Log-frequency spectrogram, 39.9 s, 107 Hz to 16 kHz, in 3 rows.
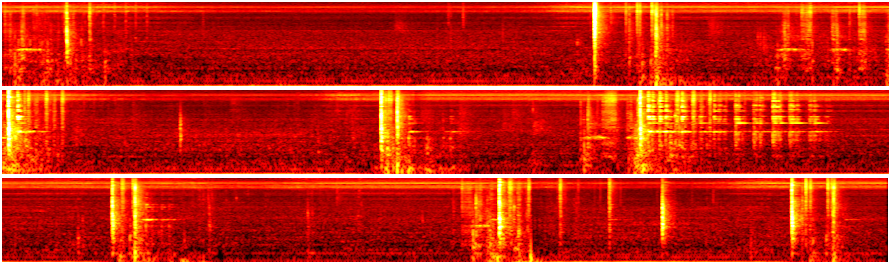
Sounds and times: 0.0s opening a Fridge door and closing 2.3s
8.8s opening a Fridge door and closing 10.4s
11.5s opening a Fridge door and closing 14.6s
18.0s opening a Fridge door and closing 20.4s
22.0s opening a Fridge door and closing 24.1s
27.7s opening a Fridge door and closing 30.0s
33.4s opening a Fridge door and closing 36.0s
38.2s opening a Fridge door and closing 39.6s

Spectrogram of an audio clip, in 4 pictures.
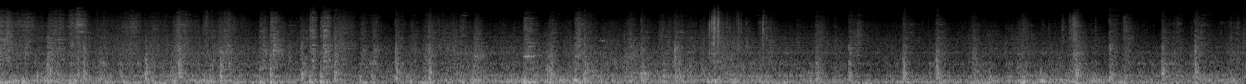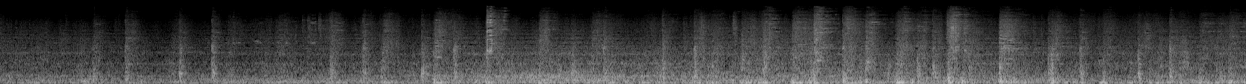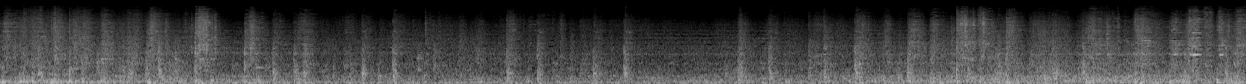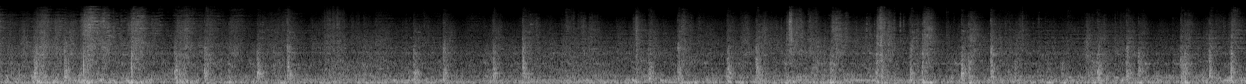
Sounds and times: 0.0s freight train at low speed passes 49.8s

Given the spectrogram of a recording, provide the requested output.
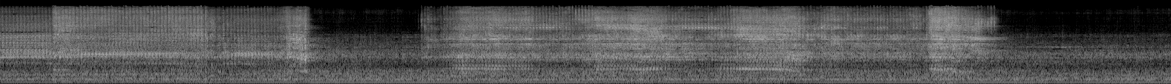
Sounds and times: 0.0s saw 3.3s
4.2s saw 10.1s

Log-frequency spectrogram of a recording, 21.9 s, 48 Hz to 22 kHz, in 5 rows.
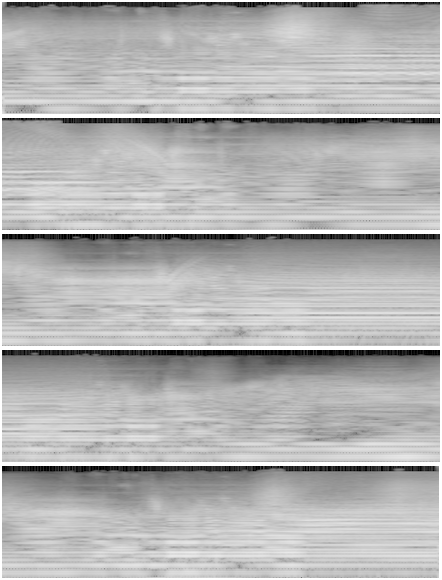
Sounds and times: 0.0s crunchy soul smeltin bass cronk 15.6s

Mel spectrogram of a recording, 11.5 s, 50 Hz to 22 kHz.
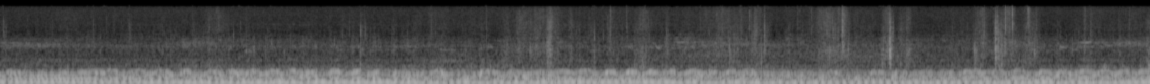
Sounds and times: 0.0s Birds in the bg 11.5s
0.0s bears waking up 11.5s

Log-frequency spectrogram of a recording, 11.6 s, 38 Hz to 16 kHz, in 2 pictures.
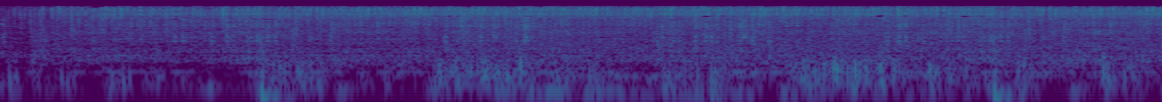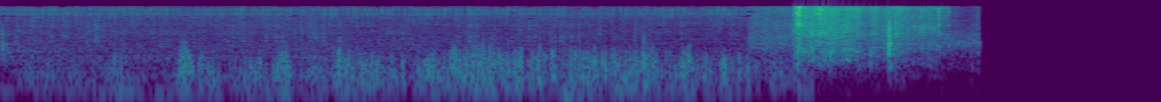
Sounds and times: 0.1s Mountain-Bike Crash 10.7s

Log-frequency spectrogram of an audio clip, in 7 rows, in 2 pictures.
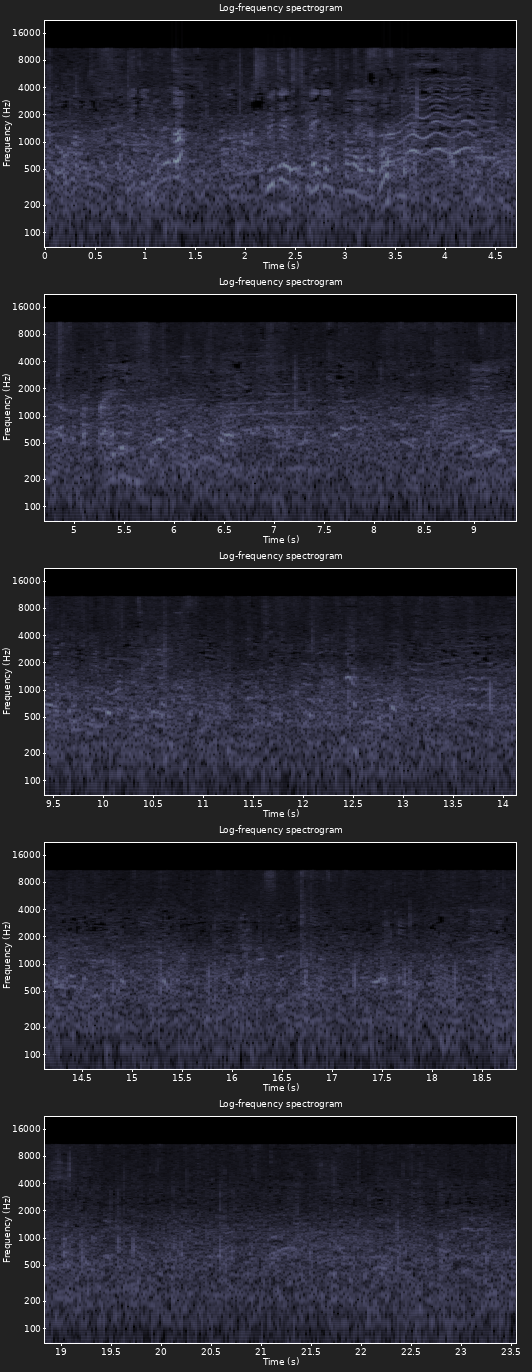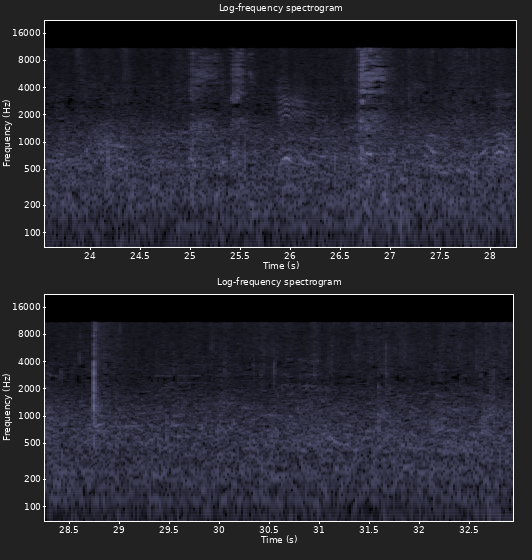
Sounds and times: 0.0s people talking and walking 32.9s
25.0s cough 25.7s
26.6s cough 27.1s

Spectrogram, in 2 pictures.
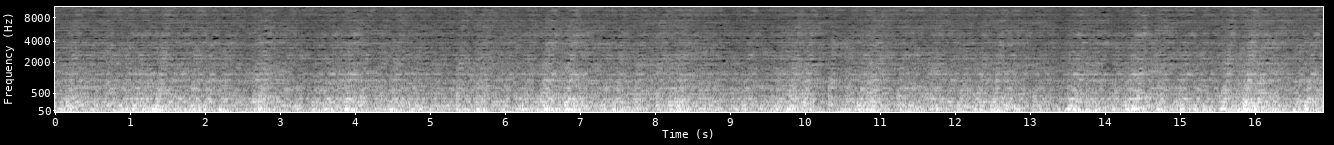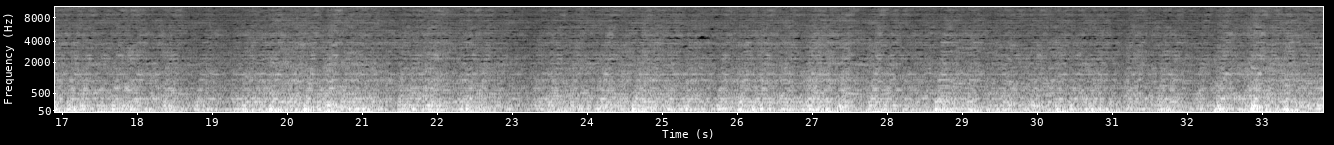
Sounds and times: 0.0s ambient droning noisescape 33.8s

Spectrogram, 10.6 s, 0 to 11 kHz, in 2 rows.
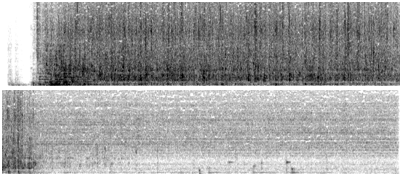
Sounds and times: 0.4s Flushing the toilet 10.6s

